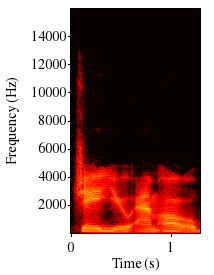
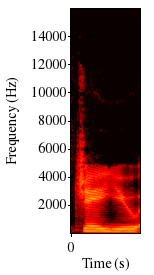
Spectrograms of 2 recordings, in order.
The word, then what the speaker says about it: Jumeau: You look it up online, and like in the subtitles, her name is Jumo, but when you look it up online, the company is Jumeau in the French. but they're basically pronounced the same, so it doesn't really matter, right?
